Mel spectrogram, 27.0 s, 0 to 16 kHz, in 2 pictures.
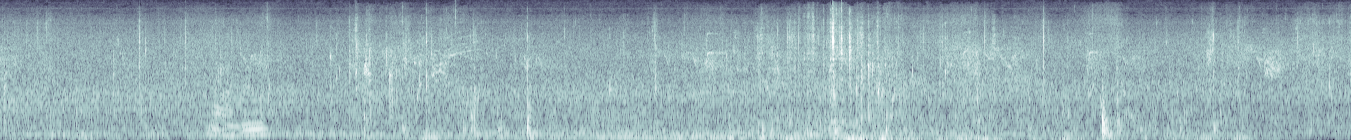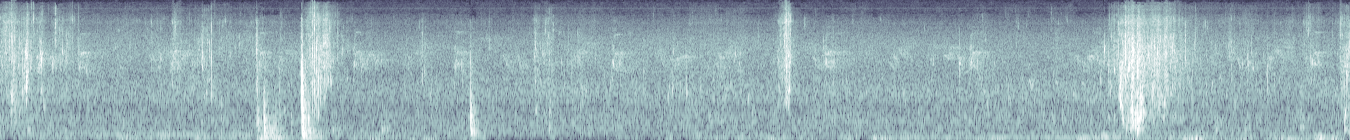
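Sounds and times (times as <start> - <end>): low steady rumble: 0.0 - 13.1
water swishing: 0.0 - 22.1, 23.4 - 27.0
water lapping: 0.0 - 27.0
knocks and bumps on kayak: 4.0 - 5.6, 10.8 - 11.4, 16.0 - 17.5.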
